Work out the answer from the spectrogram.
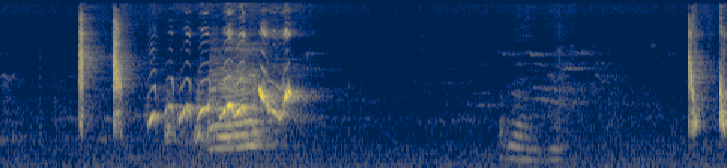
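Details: White-rumped shama from Aceh, Indonesia, singing; a few sharp clicks, then a rapid warbled phrase of twisting whistles, a pause, a lower softer phrase, and closing clicks.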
